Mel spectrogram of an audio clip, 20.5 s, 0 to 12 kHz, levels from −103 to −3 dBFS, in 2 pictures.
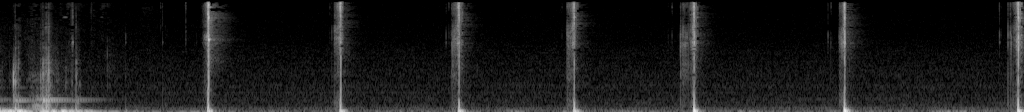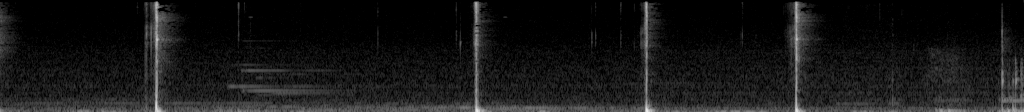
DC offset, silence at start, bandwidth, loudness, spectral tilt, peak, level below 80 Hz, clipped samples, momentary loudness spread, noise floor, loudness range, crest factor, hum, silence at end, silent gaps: under 0.1%; 0 s; 11.5 kHz; -32 LUFS; -3 dB/octave; -4 dBFS; -36 dBFS; under 0.1%; 16 LU; -70 dBFS; 6 LU; 32 dB; none; 0.05 s; none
